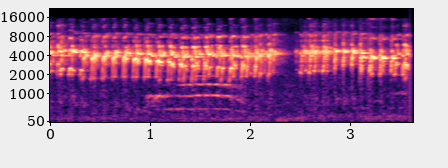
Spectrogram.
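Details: Lovebird in full song, played to provoke lazy lovebirds into singing: loud, continuous, rapid high-pitched chattering, briefly broken off near the middle before resuming, with a soft lower whistled tone underneath for a moment.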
